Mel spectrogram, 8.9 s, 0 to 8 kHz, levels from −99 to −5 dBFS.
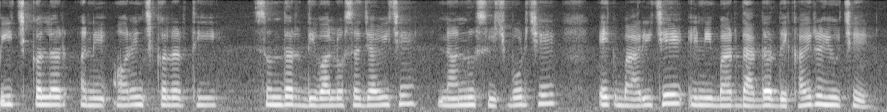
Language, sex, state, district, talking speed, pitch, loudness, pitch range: Gujarati, female, Gujarat, Valsad, 155 wpm, 195 Hz, -16 LUFS, 185-205 Hz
